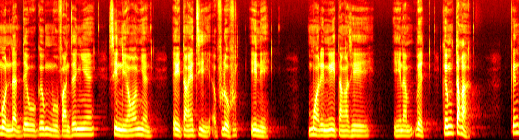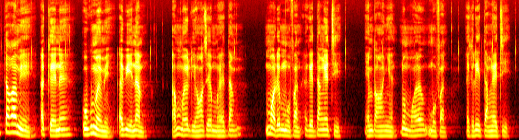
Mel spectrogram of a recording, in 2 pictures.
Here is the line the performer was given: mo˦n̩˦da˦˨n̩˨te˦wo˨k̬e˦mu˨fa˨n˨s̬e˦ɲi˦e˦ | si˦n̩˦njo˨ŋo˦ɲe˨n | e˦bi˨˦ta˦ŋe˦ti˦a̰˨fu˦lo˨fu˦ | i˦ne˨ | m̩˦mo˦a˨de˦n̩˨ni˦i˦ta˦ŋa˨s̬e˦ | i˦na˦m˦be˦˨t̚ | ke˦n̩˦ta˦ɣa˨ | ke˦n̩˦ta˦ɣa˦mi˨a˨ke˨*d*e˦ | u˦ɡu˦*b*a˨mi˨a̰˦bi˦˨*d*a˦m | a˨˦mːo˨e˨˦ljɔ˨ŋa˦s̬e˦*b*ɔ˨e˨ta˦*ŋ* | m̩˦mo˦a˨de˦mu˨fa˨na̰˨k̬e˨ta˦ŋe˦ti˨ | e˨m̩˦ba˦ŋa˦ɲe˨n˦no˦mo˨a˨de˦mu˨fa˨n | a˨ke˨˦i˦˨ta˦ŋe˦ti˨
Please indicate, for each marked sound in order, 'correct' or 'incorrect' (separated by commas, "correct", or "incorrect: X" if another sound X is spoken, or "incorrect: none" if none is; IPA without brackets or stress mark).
incorrect: n, incorrect: m, incorrect: n, incorrect: m, correct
